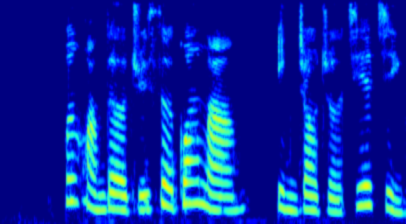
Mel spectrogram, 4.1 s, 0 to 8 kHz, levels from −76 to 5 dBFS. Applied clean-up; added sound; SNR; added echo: neural mask model DeepFilterNet 3.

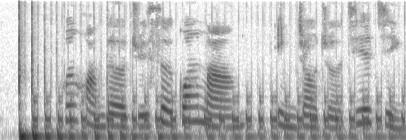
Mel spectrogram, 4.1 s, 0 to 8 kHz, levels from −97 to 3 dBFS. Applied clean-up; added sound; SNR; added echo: none; Computer keyboard; -1 dB; none.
